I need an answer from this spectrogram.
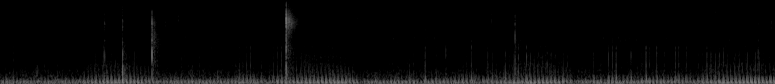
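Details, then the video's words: Gently purring cat asleep near a crackling fireplace; a continuous deep rumble rises and falls with its breathing, broken by bright fire pops around 1.2, 1.5 and 2.9 seconds. "Warm Fireplace Ambience with a Sleeping Cat 🐱💤Fireplace & Soft Purring"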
